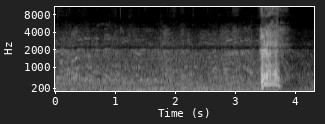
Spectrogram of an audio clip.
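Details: Person sneezing in a sneeze compilation: background chatter, then a single sudden, explosive sneeze that ends quickly.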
